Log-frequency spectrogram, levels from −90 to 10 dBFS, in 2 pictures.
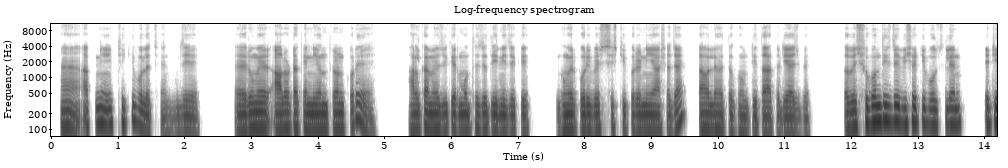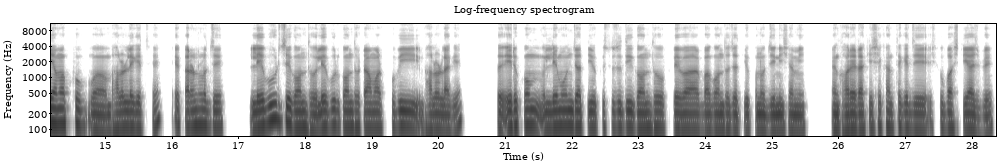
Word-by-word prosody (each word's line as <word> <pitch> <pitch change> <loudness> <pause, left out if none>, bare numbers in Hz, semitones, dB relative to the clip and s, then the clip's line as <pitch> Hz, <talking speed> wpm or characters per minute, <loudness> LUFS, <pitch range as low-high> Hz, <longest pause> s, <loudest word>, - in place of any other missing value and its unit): হ্যাঁ, 115 -2 +1 0.2
আপনি 125 +3 0 0.2
ঠিকই 130 +3 -3
বলেছেন 85 -5 -3 0.2
যে, 90 - -1 0.7
অ্যা 95 - -2
রুমের 105 0 +4 0.2
আলোটাকে 105 0 0
নিয়ন্ত্রণ 100 +1 +2
করে, 150 +8 0 0.7
হালকা 100 +2 0
মিউজিকের 100 0 +1
মধ্যে 100 +1 -2
যদি 100 0 0
নিজেকে 95 0 -2 0.5
ঘুমের 95 0 +2
পরিবেশ 95 0 +1
সৃষ্টি 95 +1 -6
করে 95 0 -1
নিয়ে 95 0 +2
আসা 95 0 -8
যায়, 145 +10 0 0.2
তাহলে 100 0 +1
হয়তো 95 -1 -3
ঘুমটি 90 -1 -4
তাড়াতাড়ি 85 0 -2
আসবে। 80 0 -7 0.6
তবে 105 +2 +2
সুগন্ধির 140 +2 +6
যে 145 - +7
বিষয়টি 130 +1 +1
বলছিলেন 125 +1 +1 0.5
এটি 130 +1 0
আমার 125 0 +4
খুব 125 -4 0 0.2
আ - - +3 0.2
ভালো 100 +1 +1
লেগেছে। 105 0 -1 0.3
এর 115 - -3
কারণ 110 +1 +1
হলো 120 0 +2
যে, 110 - +2 0.6
লেবুর 125 +8 +5
যে 135 - +5
গন্ধ, 110 -1 +3 0.2
লেবুর 110 +1 +1
গন্ধটা 110 0 0
আমার 105 0 0
খুবই 115 +1 +1 0.3
ভালো 100 +1 0
লাগে। 95 +3 -2 0.6
তো - - -2
এরকম 115 +1 +2 0.3
লেমন 115 +1 +4
জাতীয় 110 0 +1
কিছু 110 0 -10
যদি 110 +1 0
গন্ধ, 105 0 +2 0.2
ফ্লেভার 100 -1 +1
বা 95 - 0
গন্ধ 100 0 +1
জাতীয় 95 0 -2
কোনো 100 0 +2
জিনিস 95 0 +2
আমি 95 0 +1 0.6
ঘরে 95 +2 +3
রাখি 100 +1 -1
সেখান 110 0 -2
থেকে 105 -1 -1
যে 100 - +2 0.3
সুবাসটি 105 -1 -4
আসবে, 90 -1 -3
105 Hz, 150 wpm, -22 LUFS, 95-115 Hz, 0.7 s, যে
